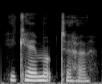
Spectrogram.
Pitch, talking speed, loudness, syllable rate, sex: 175 Hz, 295 wpm, -17 LUFS, 5.9 syllables/s, female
